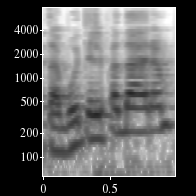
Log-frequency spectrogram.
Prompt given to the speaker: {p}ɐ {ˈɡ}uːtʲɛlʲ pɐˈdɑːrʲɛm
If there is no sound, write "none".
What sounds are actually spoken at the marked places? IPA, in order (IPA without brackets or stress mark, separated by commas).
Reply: t, b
